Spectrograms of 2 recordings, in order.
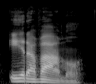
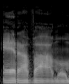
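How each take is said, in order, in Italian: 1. La prima E è chiusa. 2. La prima E è aperta. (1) "la vocale tonica chiude tutte le altre vocali" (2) "non eravamo"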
